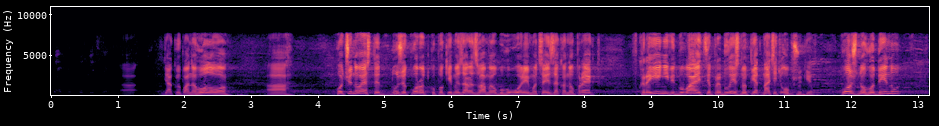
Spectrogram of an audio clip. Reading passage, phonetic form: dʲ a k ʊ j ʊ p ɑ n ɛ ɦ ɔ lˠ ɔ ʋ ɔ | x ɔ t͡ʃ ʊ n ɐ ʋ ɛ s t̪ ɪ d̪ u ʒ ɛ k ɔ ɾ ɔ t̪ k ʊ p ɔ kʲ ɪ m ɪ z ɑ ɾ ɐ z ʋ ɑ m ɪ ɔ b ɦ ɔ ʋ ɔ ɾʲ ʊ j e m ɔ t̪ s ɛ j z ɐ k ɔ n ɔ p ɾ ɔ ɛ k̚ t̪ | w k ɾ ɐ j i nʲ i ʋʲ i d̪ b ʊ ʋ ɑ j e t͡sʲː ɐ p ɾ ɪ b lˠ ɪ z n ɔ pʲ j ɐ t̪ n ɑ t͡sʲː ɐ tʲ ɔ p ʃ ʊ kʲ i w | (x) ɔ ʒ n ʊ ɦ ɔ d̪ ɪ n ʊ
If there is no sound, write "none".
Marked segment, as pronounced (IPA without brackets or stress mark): k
